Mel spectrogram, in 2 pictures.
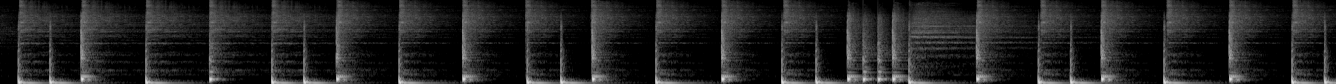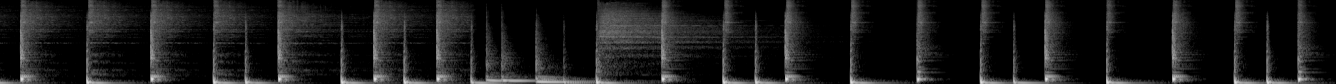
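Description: Listening to this music, nothing stood out as a technical fault at any point.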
